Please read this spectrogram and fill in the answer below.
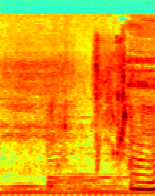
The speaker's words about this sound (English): Here comes a boat. And who's rowing it? It looks like no one. The boat glides up to Jack. He steps in. The oars dip into the water.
